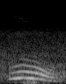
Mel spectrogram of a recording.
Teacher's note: Here it is a rounded, back rounded long vowel.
